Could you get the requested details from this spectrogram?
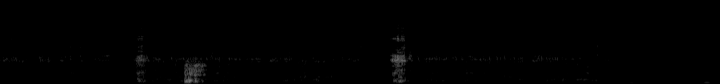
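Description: Brief grating, creaking bursts over faint breath noise, about three in a few seconds, then a sharp click: a pleural friction rub.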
